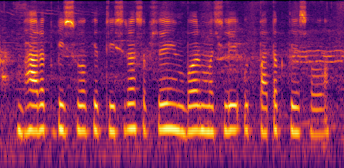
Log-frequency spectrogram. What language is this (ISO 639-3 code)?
bho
